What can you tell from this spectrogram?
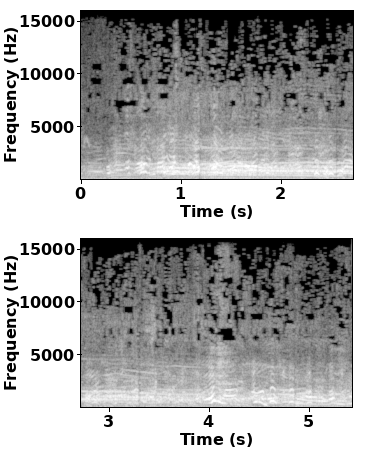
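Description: Several people laughing at once, breaking out just after the start and going on in overlapping bursts.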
